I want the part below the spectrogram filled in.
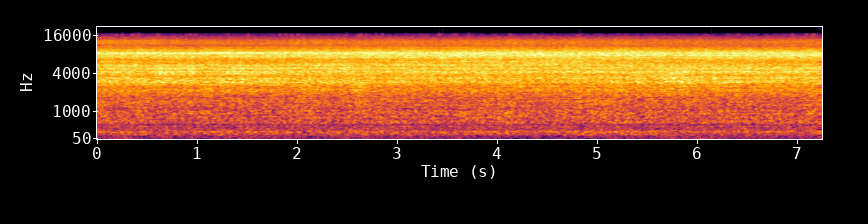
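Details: Plasma cutter (new Jegs unit) cutting cleanly at maximum setting after earlier attempts seemed to backfill; steady, even, high-pitched hiss with no sputtering or breaks: normal plasma cutting.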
